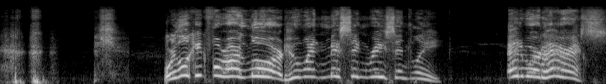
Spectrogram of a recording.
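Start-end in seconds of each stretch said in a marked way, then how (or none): 1.6-6.1 high, loud shouting. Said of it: "one of them kinda shouts out".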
